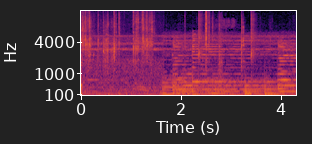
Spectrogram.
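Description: Background music comes in about a second and a half in, a tune with a regular beat. Before it there are only a few faint clicks.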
